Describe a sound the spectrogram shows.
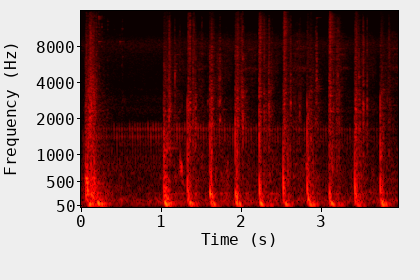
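Footsteps thud at a steady, even pace.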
